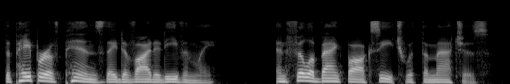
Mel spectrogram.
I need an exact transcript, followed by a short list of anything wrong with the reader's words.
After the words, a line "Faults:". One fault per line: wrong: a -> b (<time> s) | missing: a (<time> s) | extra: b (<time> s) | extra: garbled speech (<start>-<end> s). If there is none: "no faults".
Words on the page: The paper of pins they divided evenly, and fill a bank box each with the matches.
The paper of pins they divided evenly, and fill a bank box each with the matches.
Faults:
no faults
